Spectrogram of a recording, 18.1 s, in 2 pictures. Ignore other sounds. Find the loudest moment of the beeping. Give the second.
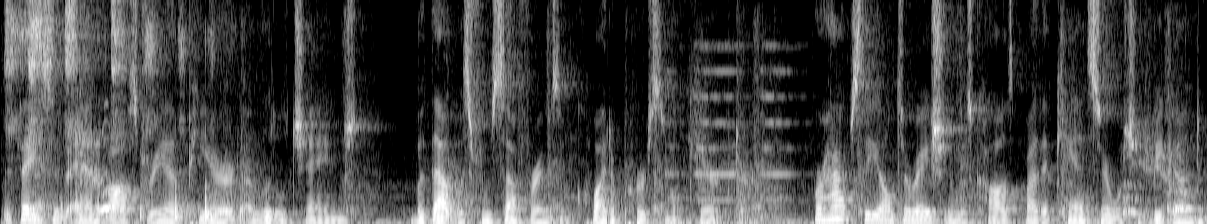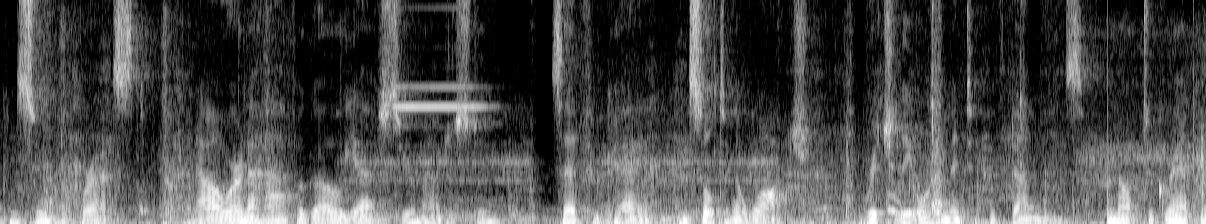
12 s.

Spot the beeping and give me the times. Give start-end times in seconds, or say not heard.
5.0-6.0, 12.0-12.6.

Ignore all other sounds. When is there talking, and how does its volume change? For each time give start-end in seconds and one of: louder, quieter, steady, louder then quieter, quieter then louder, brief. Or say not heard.
0.0-18.0 steady.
